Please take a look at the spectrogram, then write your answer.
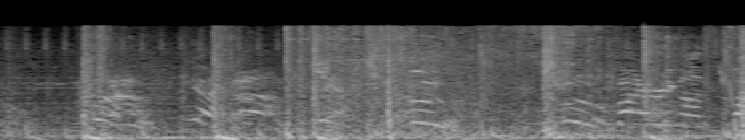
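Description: Gunfire in the video game Spider-Man: Miles Morales, repeated sharp shots and impacts amid chaotic combat noise, with voices shouting over the action.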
